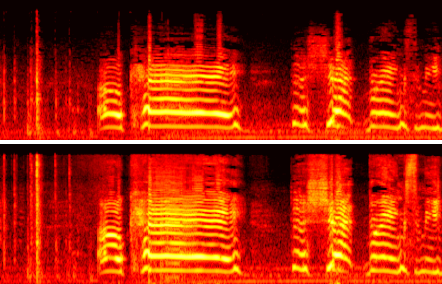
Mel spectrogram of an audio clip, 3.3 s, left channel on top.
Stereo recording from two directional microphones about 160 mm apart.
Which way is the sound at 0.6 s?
30° right (ahead or behind).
